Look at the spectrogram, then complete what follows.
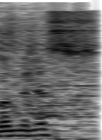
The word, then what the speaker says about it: Lumines: Uh, the game is actually pronounced Luminous.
